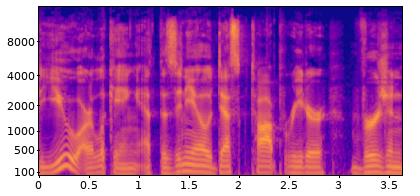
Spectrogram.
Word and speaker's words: Zinio: Kenton Larson and you are looking at the Zeno desktop reader version 4 and I love this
